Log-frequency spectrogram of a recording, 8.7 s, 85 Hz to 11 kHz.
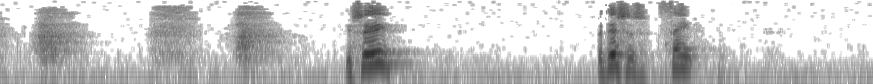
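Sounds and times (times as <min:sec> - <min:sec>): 
forceful breathing demonstrated by speaker: 0:00.0 - 0:03.1
speech: 0:03.4 - 0:04.0, 0:06.0 - 0:07.0.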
